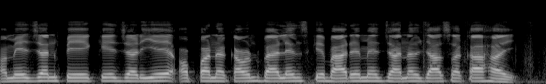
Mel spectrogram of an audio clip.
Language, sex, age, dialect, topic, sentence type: Magahi, male, 18-24, Western, banking, statement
